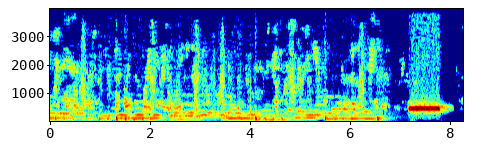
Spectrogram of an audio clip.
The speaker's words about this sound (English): And the person's line is ringing.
